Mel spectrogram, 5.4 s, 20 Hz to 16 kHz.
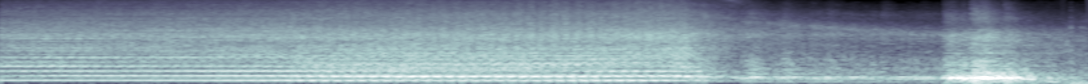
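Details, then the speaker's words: McLaren P1 GTR drift conversion with newly fabricated components: strong steady engine note breaks up and wavers unevenly as revs drop; unusual flutter on RPM change, cause unknown. "Despite the newly fabricated components, something is still wrong. And they've noticed an unusual flutter in the engine as it changes RPM."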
